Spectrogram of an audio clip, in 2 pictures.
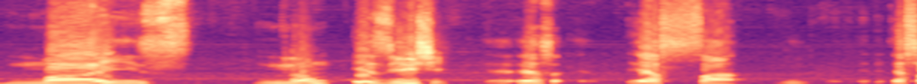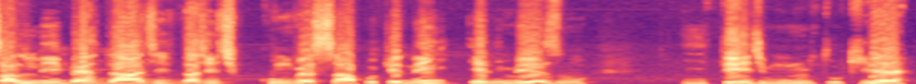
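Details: Adult man who stutters, interviewed in a documentary on stuttering; audible repetitions; stuttering.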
